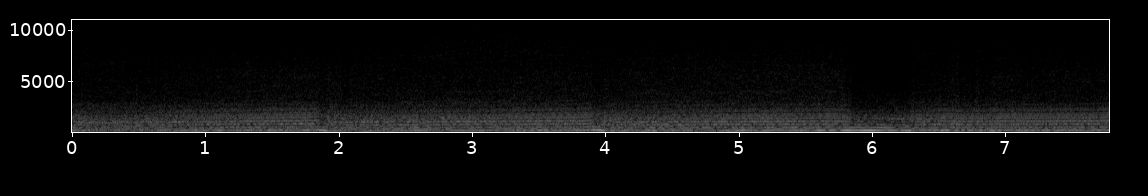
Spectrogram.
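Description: Two-stroke 500cc racing motorcycles in the Valentino Rossi The Game video game scream at high revs, the buzzing engine pitch climbing and dropping through quick gear changes in a continuous, loud whine.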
